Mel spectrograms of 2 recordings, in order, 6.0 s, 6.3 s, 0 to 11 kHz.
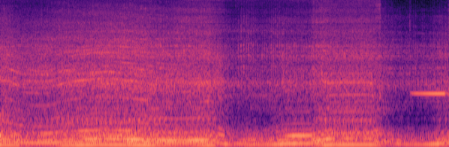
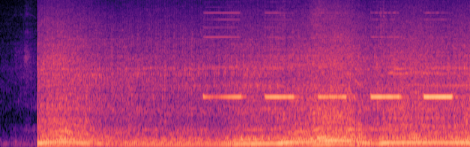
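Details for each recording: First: Kubota 520 hydrostatic wheel loader, tested after a wiring-harness repair for being stuck in low range. The diesel pulls steadily under load with the reverse alarm beeping and revs holding without bogging; reverse drive pulls properly. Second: Kubota 520 hydrostatic wheel loader that won't reverse up a steep hill: reverse alarm beeps as the diesel labours and surges pushing backward into a pile, barely moving. Forward climbs with wheels spinning; reverse may be hitting relief.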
